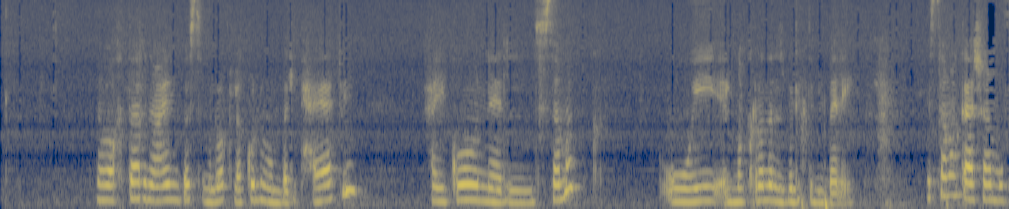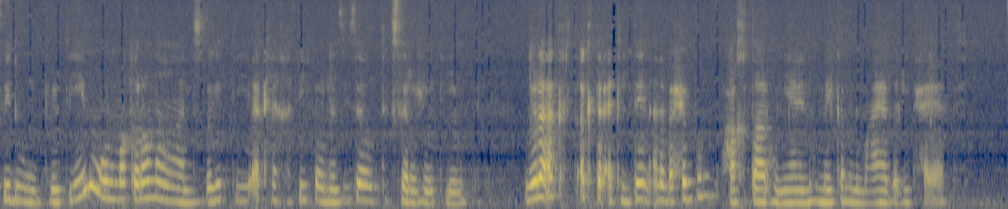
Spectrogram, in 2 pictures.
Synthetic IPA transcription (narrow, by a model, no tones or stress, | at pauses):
læhʔɑxt̪ɑːɾˤnoʕiːnbæsːmnelwæk̪lækolːhombæɡiːt̪ħajæːt̪i | ħæjækuːnelsːæmæk | weːḛlmɑkɾˤoːnɑʔlːes̬bæɡet̪ibelbænæ̰ː | ʔesːæmækʕaʃæːnmofiːd̪ubɾot̪iːnwelmɑkɾˤoːnælːesbæɡet̪ːiʔæ̰klæxæfiːfæwelæziːzæweb̚t̪eksɑɾerːut̪ʰiːn | euːlæʔækʔɑkt̪ɑɾˤʔæklt̪æːnʔæ̰næbeħebːhomwehɑʔxt̪ɑːɾˤɦomjaʕniʔenːɦomːæjekæmːelumaʕaːjæbæɡiːt̪ħa̰jæ̰ːt̪i̥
